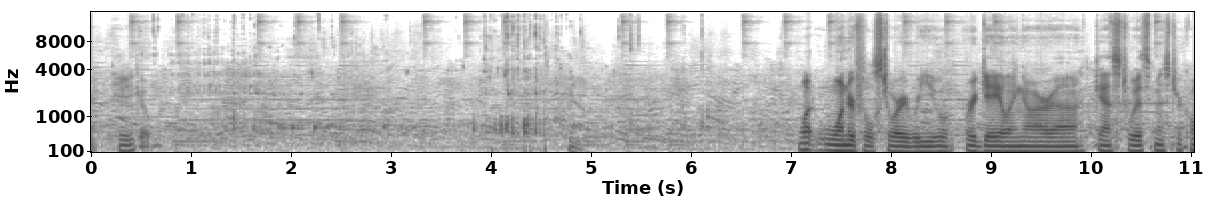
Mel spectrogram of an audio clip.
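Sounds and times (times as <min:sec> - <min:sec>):
low murmur of voices: 0:00.0 - 0:11.0
speech: 0:00.2 - 0:01.0, 0:07.1 - 0:11.0
drink being poured: 0:00.2 - 0:06.8.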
